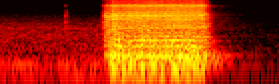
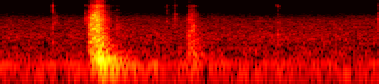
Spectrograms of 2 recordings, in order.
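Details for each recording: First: Right-side door central locking actuator motor, reworked the week before: a harsh half-second grinding buzz when unlocking, locking is fine. Motor faulty, replaced with a new unit. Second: Right door central locking motor replaced with a new one after the repaired aftermarket unit became noisy, tested on temporary wiring: two crisp clunks about three seconds apart with faint follow-up ticks, no grinding; noise gone, normal.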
